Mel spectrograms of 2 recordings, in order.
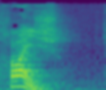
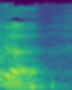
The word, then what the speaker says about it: Hygge: I thought it was pronounced Hyge. I've been pronouncing it Hyge this whole time. – Hygge.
